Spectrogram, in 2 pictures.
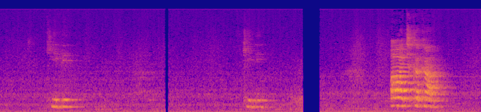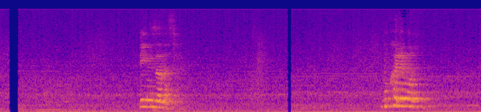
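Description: A young woman says short words clearly, with long pauses between them.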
